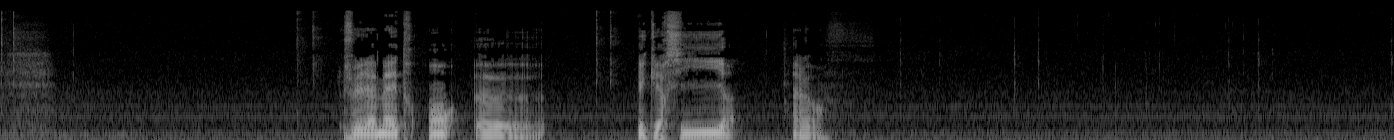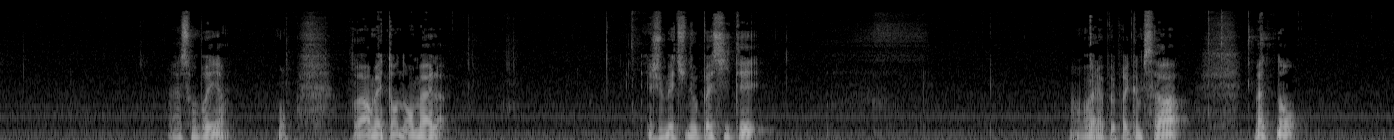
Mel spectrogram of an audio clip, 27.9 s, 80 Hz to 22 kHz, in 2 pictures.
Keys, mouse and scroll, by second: 0.1 click, 3.0 click, 6.0 click, 8.2 scroll down 1, 9.0-9.5 scroll down 2, 10.1-10.5 scroll down 2, 11.3 scroll up 2, 12.3-12.8 scroll down 4, 13.9 scroll down 2, 14.5 scroll up 2, 15.3 scroll down 2, 16.7-17.7 scroll up 6, 18.1-18.4 scroll up 1, 18.6-19.3 scroll up 4, 20.3-25.0 drag, 26.1 click, 26.5 right click.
